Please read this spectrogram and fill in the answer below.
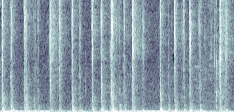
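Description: Computer keyboard being typed on: a quick, uneven run of key clicks, about ten a second, as a short phrase is typed.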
